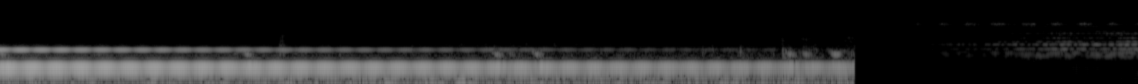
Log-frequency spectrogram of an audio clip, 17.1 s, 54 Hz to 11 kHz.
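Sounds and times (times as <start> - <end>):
low wavering ringing tone: 0.0 - 12.4.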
